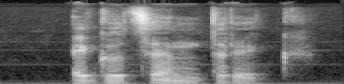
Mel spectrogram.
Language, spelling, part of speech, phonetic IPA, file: Polish, egocentryk, noun, [ˌɛɡɔˈt͡sɛ̃ntrɨk], Pl-egocentryk.ogg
